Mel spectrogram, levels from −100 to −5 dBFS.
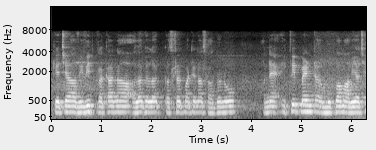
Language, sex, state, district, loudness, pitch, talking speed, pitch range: Gujarati, male, Gujarat, Valsad, -15 LUFS, 150 Hz, 135 wpm, 150-155 Hz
